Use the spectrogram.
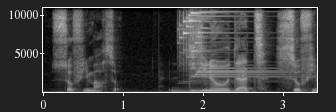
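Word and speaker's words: Marceau: say Sophie Marshall so the letter e a u make the sound o in French so Sophie marso did you know that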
